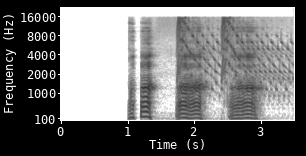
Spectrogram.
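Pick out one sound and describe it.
A man speaks briefly into a microphone, close up.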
